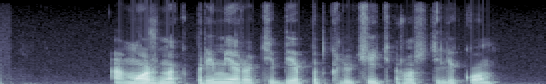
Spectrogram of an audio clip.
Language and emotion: Russian, neutral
